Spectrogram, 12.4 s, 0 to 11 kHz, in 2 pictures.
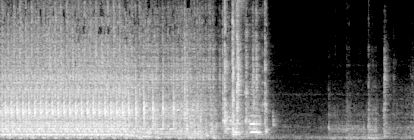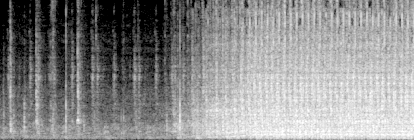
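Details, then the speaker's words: Ricoma MT-1501 embroidery machine trace-running without dropping needle to catch up to last stop point: fast even mechanical chatter, brief quieter stretch of light ticks, then even run resumes; normal. "basically it's going to act like it's spreading but it's not going to drop the needle at all as you can tell right so you're just going to hear the noise because it's going to catch up to where it last stop which was the K so it's basically going to fake run it all the way through until the image"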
